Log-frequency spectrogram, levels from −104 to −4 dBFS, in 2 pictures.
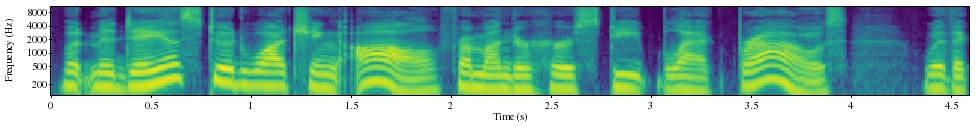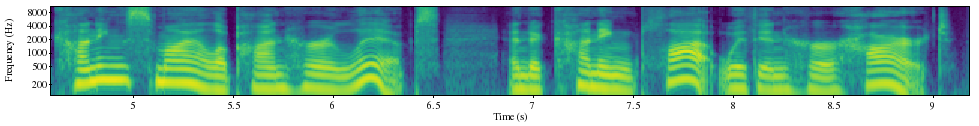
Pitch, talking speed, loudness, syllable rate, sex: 180 Hz, 165 wpm, -17 LUFS, 4.0 syllables/s, female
